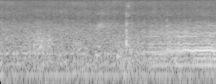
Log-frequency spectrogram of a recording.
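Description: Harmonium holding a steady, reedy drone in a pause between sung phrases. The group's singing builds back in about a second and a half in.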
